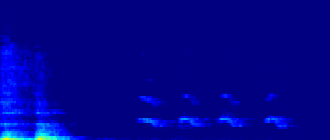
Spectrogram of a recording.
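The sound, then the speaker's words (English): A pet chicken, being covered up, lets out two rough, harsh squawks, then four short, high, rising chirps in quick succession, fairly quiet, with no talking. “Apparently chickens are like parrots. If you put a blanket over them, they go to sleep.”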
